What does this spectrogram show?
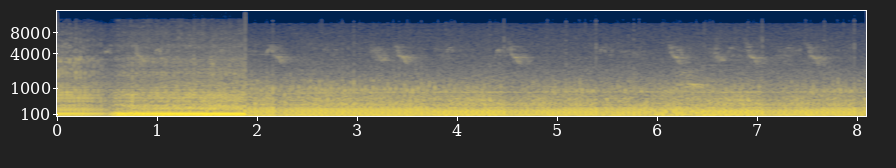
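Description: Motorcycle engine running, loud for about the first two seconds, then dropping abruptly to a steadier, quieter drone.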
